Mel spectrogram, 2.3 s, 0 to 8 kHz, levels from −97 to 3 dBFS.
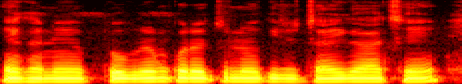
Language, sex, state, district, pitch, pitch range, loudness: Bengali, male, Tripura, West Tripura, 110 Hz, 110-115 Hz, -15 LUFS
